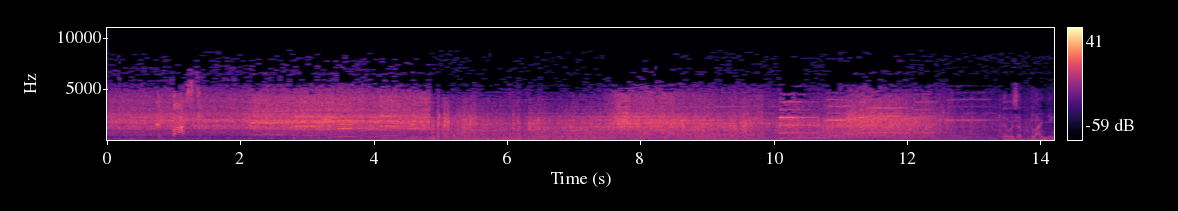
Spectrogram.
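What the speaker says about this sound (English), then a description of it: "the German troop train went hurtling into space and crashed into the icy river below" A German troop train rumbles along in a radio drama sound effect, a continuous loud rail roar with wheel clatter under a voice, swelling and then fading.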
